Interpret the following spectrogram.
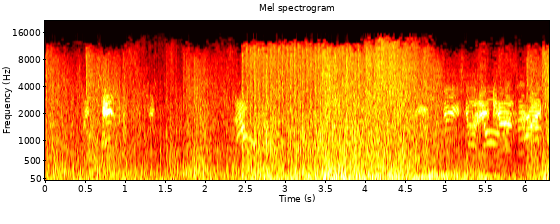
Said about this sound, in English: Panther itself taking 18 rounds now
